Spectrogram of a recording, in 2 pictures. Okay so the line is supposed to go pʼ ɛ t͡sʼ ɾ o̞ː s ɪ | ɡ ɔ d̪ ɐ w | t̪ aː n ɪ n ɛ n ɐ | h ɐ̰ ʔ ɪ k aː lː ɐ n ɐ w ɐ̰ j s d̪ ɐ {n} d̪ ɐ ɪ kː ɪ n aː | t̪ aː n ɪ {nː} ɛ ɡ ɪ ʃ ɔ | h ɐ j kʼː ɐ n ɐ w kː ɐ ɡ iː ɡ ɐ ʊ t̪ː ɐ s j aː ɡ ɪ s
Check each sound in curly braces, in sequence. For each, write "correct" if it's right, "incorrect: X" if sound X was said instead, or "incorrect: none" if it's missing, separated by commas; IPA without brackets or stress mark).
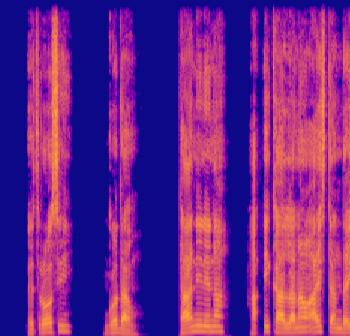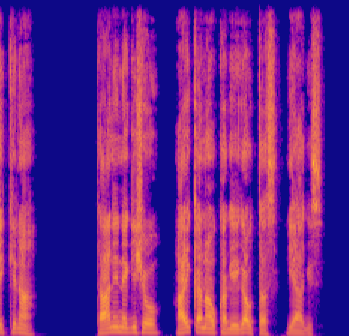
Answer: correct, incorrect: n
